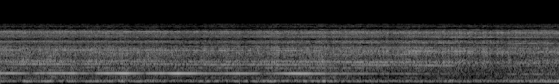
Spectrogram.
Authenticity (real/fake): real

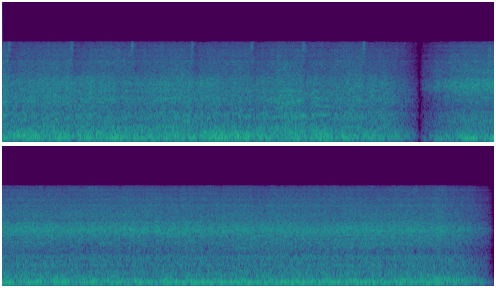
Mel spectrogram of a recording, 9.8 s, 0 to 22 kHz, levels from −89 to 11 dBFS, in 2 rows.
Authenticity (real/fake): real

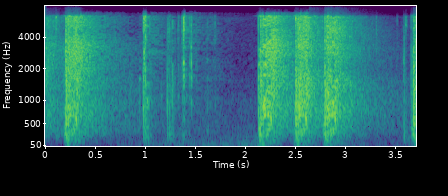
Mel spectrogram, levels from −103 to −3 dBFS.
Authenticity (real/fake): real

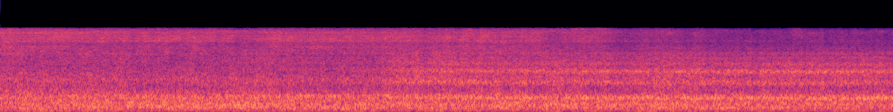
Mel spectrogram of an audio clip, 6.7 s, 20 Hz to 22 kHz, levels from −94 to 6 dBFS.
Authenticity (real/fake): real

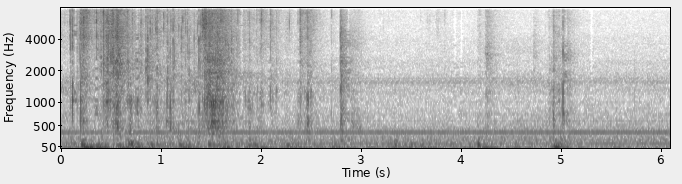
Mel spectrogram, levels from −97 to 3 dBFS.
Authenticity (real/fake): real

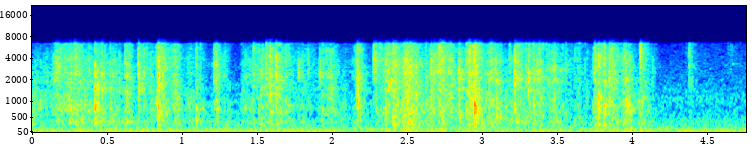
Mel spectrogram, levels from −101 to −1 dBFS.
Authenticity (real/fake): real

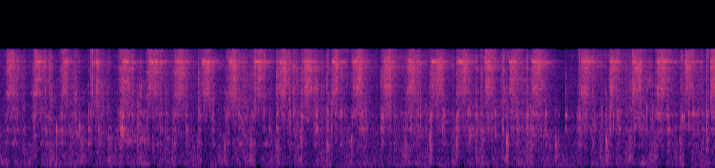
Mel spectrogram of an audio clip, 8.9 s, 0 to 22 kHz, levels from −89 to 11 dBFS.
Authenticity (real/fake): fake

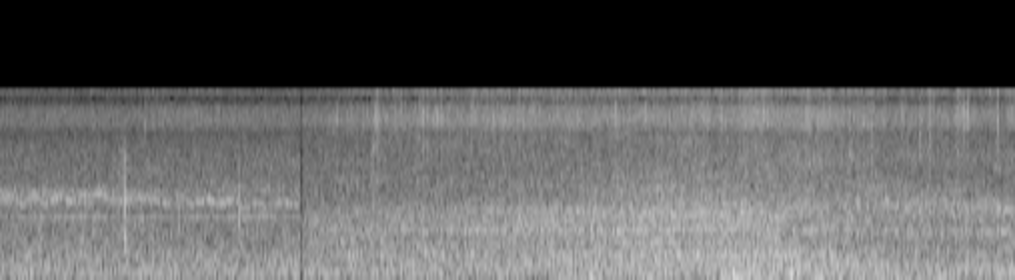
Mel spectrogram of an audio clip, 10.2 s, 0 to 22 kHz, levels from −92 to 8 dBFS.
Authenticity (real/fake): real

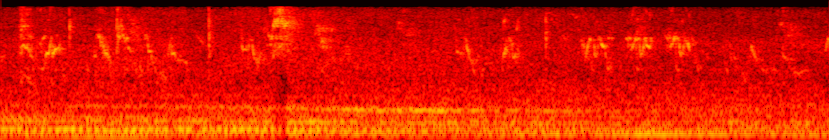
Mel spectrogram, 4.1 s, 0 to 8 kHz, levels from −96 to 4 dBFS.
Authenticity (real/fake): real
